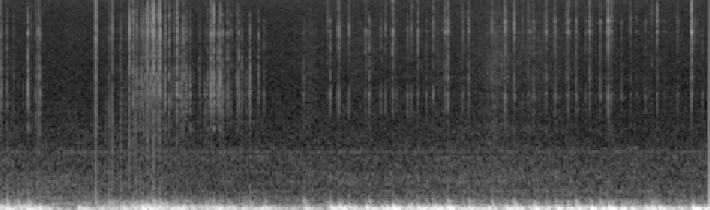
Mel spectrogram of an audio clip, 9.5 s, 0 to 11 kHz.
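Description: Long acrylic nails scratch and tap the hollow metal mesh grille of a Blue Yeti X microphone, then move down to tap its metal body near the base. The result is a heavy low rumble with a main pitch around 70 Hz, overlaid by a dense run of short, quick-decaying ticks and scratches that flicker up into the highs.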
